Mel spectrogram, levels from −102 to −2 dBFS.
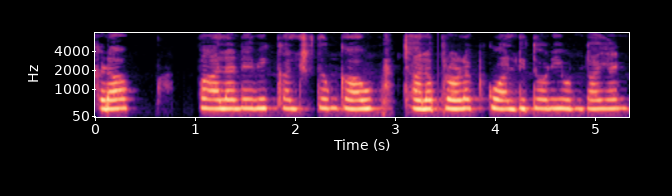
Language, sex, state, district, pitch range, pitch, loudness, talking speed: Telugu, male, Telangana, Karimnagar, 310-325 Hz, 320 Hz, -16 LUFS, 135 wpm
